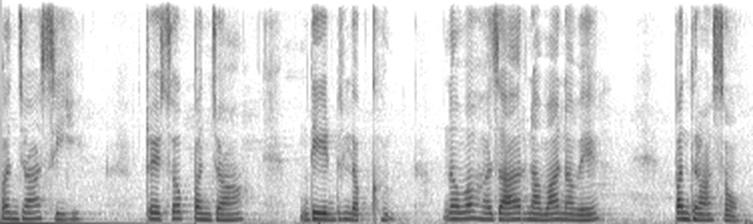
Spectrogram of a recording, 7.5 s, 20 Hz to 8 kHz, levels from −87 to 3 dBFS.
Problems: none marked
